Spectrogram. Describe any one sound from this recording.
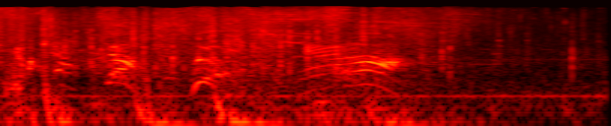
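Weapons strike with sharp, heavy impacts.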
